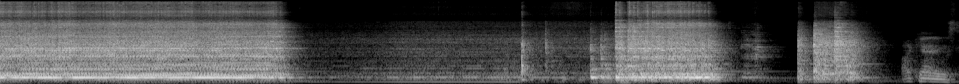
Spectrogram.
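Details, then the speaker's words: Believed 1960s-70s Black & Decker ten-inch bench grinder, 220 V 6.5 A: loud steady grinding rasp holding pitch while work is pushed hard, stopping and resuming; motor doesn't slow or bog; healthy under load. "i'm just pushing as hard as i possibly can with this and it doesn't even slow down so tons of power"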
